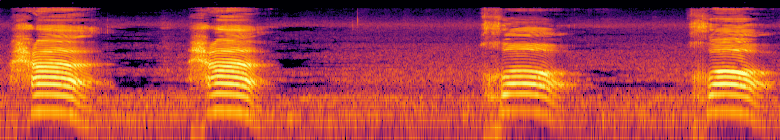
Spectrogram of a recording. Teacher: হা এর উচ্চারণটা হলো গলা আমরা যে কন্ঠনালী আছে এটার মাঝখান থেকে একটু চিপা দি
